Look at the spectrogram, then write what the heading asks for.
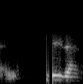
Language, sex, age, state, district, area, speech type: Odia, female, 60+, Odisha, Gajapati, rural, conversation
